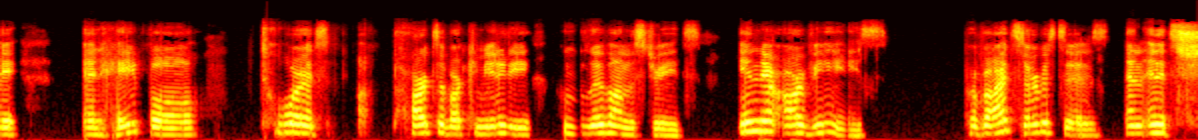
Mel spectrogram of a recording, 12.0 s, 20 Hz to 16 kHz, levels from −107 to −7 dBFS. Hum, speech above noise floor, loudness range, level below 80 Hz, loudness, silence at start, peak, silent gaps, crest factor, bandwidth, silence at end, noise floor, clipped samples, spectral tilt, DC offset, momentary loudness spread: none; 59 dB; 3 LU; -70 dBFS; -24 LUFS; 0 s; -6 dBFS; none; 20 dB; 9.2 kHz; 0 s; -84 dBFS; under 0.1%; -2.5 dB/octave; under 0.1%; 17 LU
